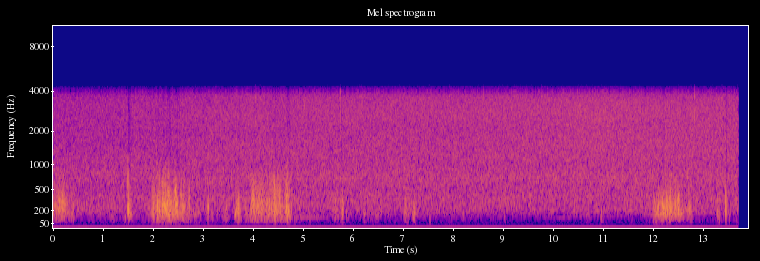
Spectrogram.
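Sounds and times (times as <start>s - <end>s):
wind gust buffeting microphone: 0.0s - 0.6s, 1.2s - 7.5s, 12.0s - 13.7s
steady rain falling: 0.0s - 13.7s.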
